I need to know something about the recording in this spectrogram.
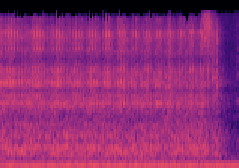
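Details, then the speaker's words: Matrix robotics racer with brass bearing plates installed on the axles: a steady low hum and even mechanical buzz with no clicking or rattle. The gear train runs smoothly and noticeably better than without the plates. "so here is actually the same racer and on this one i put bearing plates in as it shows on instructions on the website and very good to use so notice the difference here a lot better"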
